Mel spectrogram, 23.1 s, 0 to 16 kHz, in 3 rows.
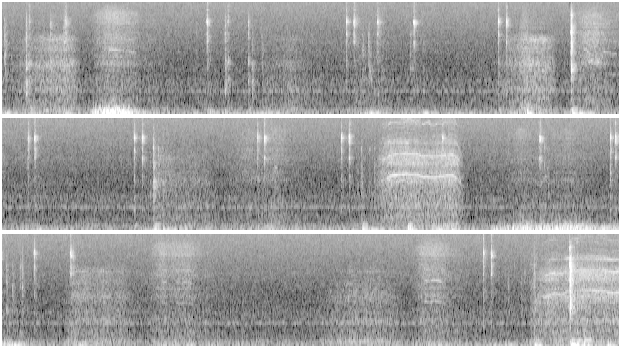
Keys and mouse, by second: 0.8-2.5 alt+super+drag, 4.3 super+click, 4.7 alt+super+click, 6.2 click, 7.1 Return, 8.0 click, 9.3 click, 9.6 Return, 10.9 click, 11.9 super+click, 12.2 super+', 13.2-14.4 alt+super+drag, 15.3 super+click, 15.8 alt+super+click, 21.4 super+click, 22.5 super+Return.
